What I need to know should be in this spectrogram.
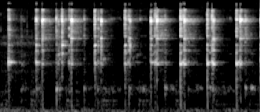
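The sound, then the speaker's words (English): A spoon clinks against the inside of a cup while stirring tea or coffee, making many bright, ringing metallic taps in a quick, slightly irregular rhythm. No voices are heard. “Stirring tea or coffee.”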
